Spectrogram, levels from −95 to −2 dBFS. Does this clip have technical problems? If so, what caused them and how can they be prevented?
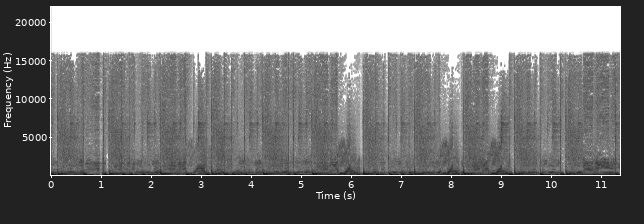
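Yes. CD skips at 4.77, 8.19 and 10.64 s: the laser jumps tracks, leaving a tick and a brief few-millisecond mute, and the sound resumes from another place. Unlike a plain dropout, it doesn't pick up where it stopped. Cleaning or replacing the disc and shielding the player from knocks prevents this.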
